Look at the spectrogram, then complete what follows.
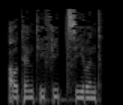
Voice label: "authentifizierend", German; adjectives

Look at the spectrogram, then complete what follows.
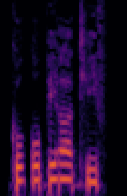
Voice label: "kooperativ", German; adjectives

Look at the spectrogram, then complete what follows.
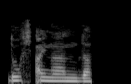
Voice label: "durcheinander", German; adjectives

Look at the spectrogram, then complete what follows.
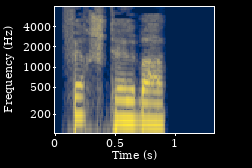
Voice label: "verstellbar", German; adjectives

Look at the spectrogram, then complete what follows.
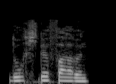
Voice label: "durchgefahren", German; adjectives

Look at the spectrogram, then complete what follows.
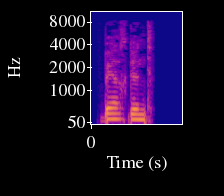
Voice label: "bergend", German; adjectives

